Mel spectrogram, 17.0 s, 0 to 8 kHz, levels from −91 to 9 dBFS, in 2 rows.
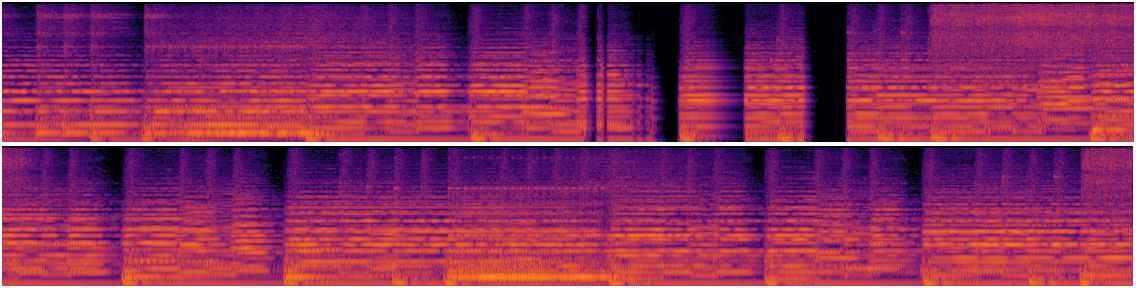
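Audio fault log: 4.38–5.10 s, repeated stalls (stutter): packets kept arriving late, so the jitter buffer emptied five times; the receiver stretched the last sound over 363 ms, longest gap 190 ms, so the audio drags and stutters.
5.24–5.59 s and 6.01–6.36 s, call audio freeze: the sound hangs as a fading continuation for 0.33 s each time, the second going silent for 0.22 s, likely packets held up and an empty jitter buffer.
13.02–14.58 s and 15.29–16.09 s, jitter buffer speed-up: an overfull buffer was trimmed, cutting about 70 ms then about 40 ms, so the audio runs at 104% then 103% speed at unchanged pitch.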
